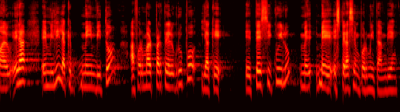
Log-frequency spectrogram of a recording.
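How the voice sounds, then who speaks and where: A woman's voice: a little high, long reverb tail. A young woman tells her own story in an interview, acting out her inner thoughts as she goes. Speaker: primatologist guest.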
